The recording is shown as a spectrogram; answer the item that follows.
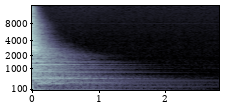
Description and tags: a metal tray is struck with a metal ruler. recorded with a condenser mic. cropped and normalized in ReZound. grouped into resonant (RES), less resonant (lesRES), and least resonant (leaRES).
metal, percussion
